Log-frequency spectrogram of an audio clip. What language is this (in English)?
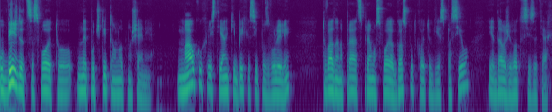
Bulgarian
